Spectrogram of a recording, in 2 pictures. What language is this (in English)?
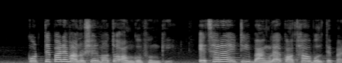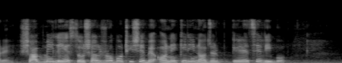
Bangla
